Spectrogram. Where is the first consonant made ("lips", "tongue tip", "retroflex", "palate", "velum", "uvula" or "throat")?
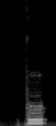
velum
